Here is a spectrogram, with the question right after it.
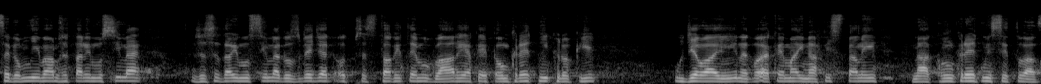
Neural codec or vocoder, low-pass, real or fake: codec, 24 kHz, 1 kbps, SNAC; 10.8 kHz; fake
